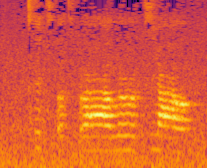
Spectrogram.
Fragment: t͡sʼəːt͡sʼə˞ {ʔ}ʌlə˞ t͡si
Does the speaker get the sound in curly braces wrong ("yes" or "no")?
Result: yes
